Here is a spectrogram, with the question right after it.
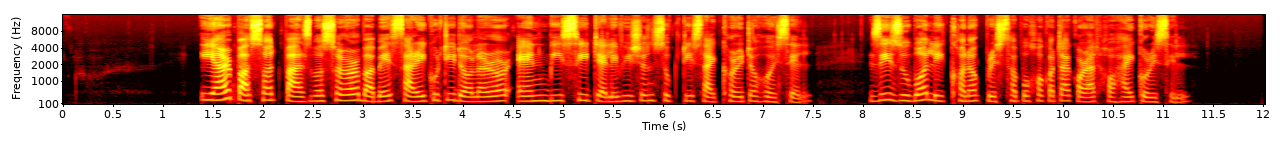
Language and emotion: Assamese, neutral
